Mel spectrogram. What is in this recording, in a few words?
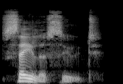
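"sailor suit", British English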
